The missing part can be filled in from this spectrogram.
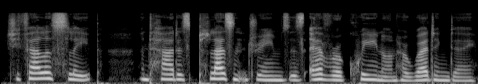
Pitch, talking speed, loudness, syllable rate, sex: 215 Hz, 200 wpm, -19 LUFS, 4.6 syllables/s, female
